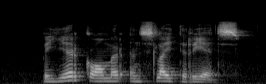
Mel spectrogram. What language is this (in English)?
Afrikaans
